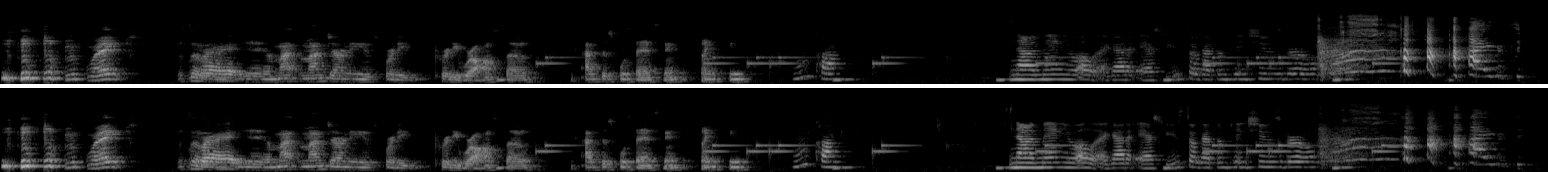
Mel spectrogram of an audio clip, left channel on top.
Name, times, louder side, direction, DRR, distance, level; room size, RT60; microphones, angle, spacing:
voice 1, 0.0-1.3 1.9-5.4 5.8-7.4, right 2 dB, 5° right, 0.5 m, -36 dB
voice 2, 1.9-2.4 7.9-8.4 10.1-13.2, right 3 dB, 65° right, 0.5 m, -37 dB
sound 1, 5.0-5.8 6.6-9.2 10.0-10.8 11.6-14.2, right 3 dB, 90° right, 0.8 m, -47 dB
voice 3, 13.2-15.2, left 7 dB, 65° left, 0.4 m, -35 dB
3.2 x 2.1 x 3.3 m
head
